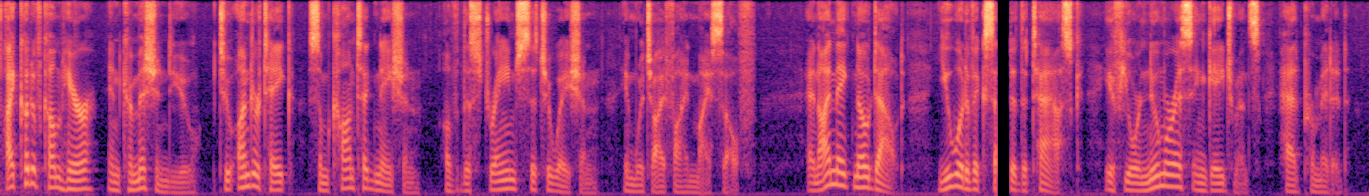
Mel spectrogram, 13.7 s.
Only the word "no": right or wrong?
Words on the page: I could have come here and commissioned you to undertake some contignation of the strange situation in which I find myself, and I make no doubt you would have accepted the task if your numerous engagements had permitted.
right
